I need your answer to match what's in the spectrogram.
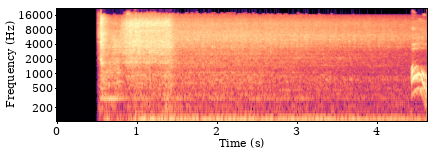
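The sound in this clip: A car engine runs on a late-night drive into town, cutting in abruptly after a moment of silence and then holding a steady low rumble.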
